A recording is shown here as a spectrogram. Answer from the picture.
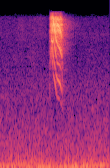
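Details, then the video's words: One clear, buzzy, high chirp with a softer falling tail below it, from a female papa-capim, or yellow-bellied seedeater, whose calling is meant to set males singing. "PIADO DE FÊMEA DE PAPA CAPIM PARA ESQUENTAR E DEIXAR SEU PAPA CAPIM CANTANDO MUITO !"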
